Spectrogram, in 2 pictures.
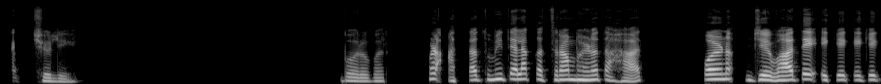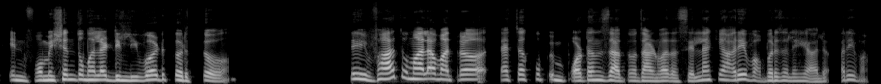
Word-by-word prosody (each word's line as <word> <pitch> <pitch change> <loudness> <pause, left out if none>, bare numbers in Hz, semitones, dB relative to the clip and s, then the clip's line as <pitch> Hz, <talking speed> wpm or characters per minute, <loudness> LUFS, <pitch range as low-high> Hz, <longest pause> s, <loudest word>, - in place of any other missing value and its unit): Actually. 140 -2 -8 2.7
बरोबर. 155 -2 -5 0.5
पण 255 - +4
आता 200 +5 -2
तुम्ही 230 +3 +2
त्याला 245 0 +5
कचरा 215 0 +2
म्हणत 215 0 +3
आहात 155 -4 -1 0.6
पण 240 +1 +7 0.3
जेव्हा 200 -1 +6
ते 240 - +6
एक-एक, 210 0 -2
एक-एक 205 +1 -2
इन्फॉर्मेशन 195 +3 0
तुम्हाला 210 -1 +3
डिलिव्हर्ड 200 +3 +1
करतं 175 -5 -2 1.2
तेव्हा 250 +1 +3
तुम्हाला 255 -4 +5
मात्र 225 -1 +1 0.3
त्याचा 210 +2 -3
खूप 230 -2 -11
इम्पोर्टन्स 195 +1 -1
जात 170 -4 0
जाणवत 165 0 -1
असेल 160 +4 -7
ना, 210 +1 -1
की 225 - -7
"अरे 210 +3 0
वाह! 190 -5 -8
बरं 180 0 -2
झालं 175 -2 -6
हे 165 -1 -7
आलं." 135 - -9
"अरे 210 +1 -6
वाह! 185 - -14
200 Hz, 125 wpm, -22 LUFS, 170-220 Hz, 2.7 s, पण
